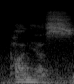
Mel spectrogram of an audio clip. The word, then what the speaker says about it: 바니아스: 이 사람들도 피 발음을 못해서 그래서 판네온을 바네, 그래서 바니아스 이렇게 이름이 이제 바뀐 거죠.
